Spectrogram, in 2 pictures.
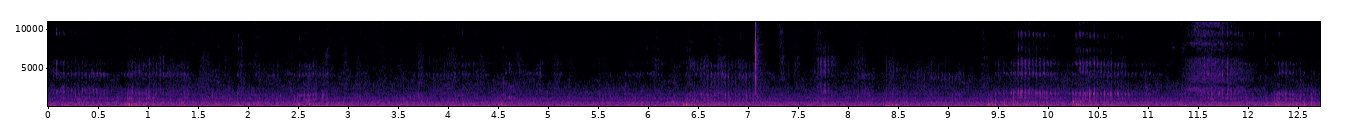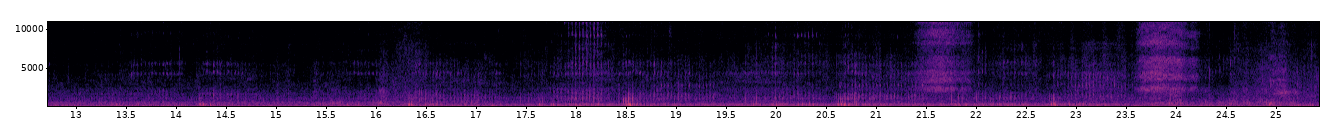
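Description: A house cat named Simba purrs steadily and close for the whole stretch, a continuous low rumbling with faint rustles and small breathy snorts now and then, and no one speaking.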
